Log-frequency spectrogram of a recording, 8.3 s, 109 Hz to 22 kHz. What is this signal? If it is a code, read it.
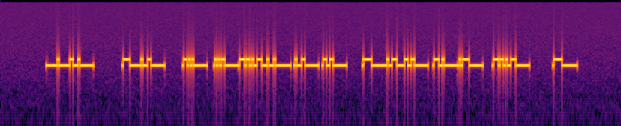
TTY/TDD text telephone tones (45.45 baud Baudot), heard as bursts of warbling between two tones, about 400 Hz shift, 1600 Hz centre. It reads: COURS AQUITAINE AT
